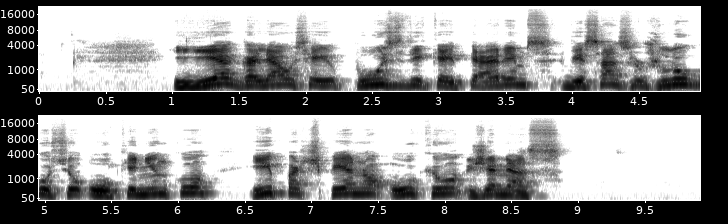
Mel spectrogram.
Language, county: Lithuanian, Vilnius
